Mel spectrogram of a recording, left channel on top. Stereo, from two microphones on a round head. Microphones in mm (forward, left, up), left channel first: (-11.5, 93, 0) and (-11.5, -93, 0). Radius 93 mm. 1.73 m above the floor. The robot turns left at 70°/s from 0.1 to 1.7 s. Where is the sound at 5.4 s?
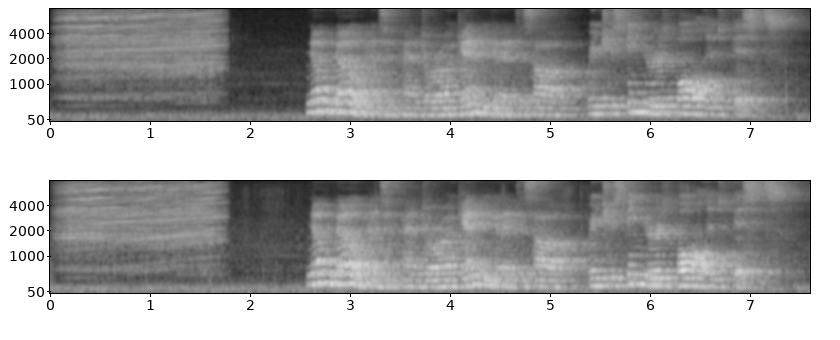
30° left (ahead or behind), 1.7 m.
